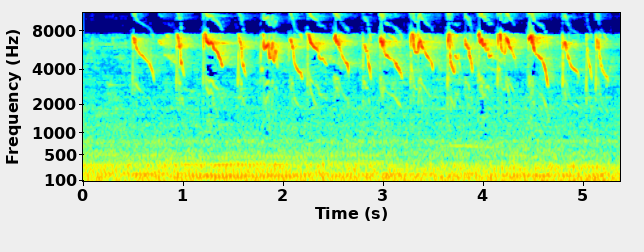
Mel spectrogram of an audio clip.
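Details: White-eye delivering rough ngeriwik song to provoke rivals into calling; rapid, steady chain of high, sharp downward-sweeping chips, about four per second, over low background hum.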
